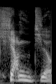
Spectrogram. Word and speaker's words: Chianti: Es wird natürlich nicht Chianti ausgesprochen, es wird Chianti ausgesprochen.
